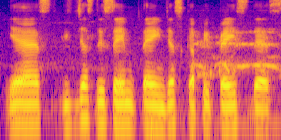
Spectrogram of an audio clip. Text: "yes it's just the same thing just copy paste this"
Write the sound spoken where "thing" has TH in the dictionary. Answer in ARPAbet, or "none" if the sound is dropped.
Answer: T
